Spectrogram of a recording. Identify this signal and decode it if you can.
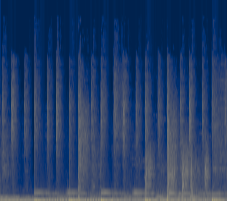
There is no code.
